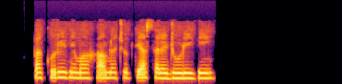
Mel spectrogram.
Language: Pashto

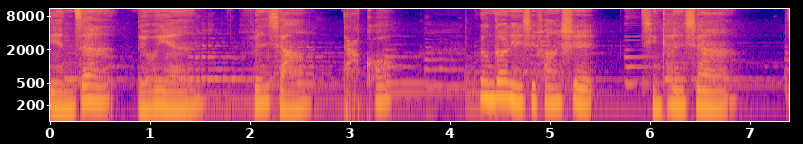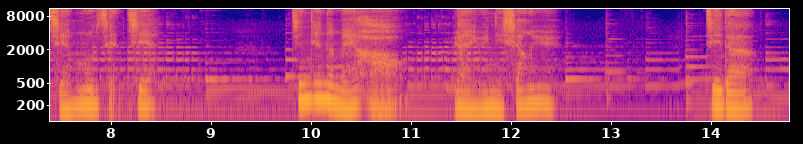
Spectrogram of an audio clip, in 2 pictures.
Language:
Chinese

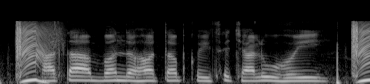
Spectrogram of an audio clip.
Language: Bhojpuri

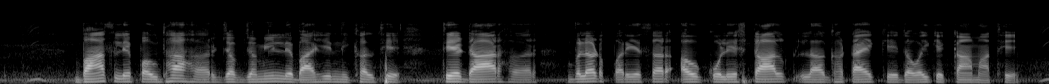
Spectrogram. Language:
Chhattisgarhi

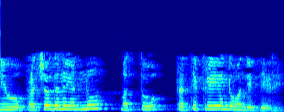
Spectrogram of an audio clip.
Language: Kannada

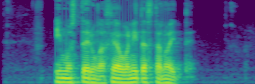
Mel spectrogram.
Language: Galician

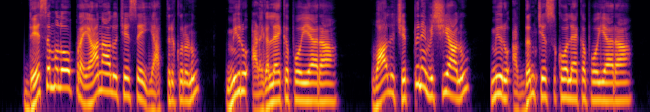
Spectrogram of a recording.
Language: Telugu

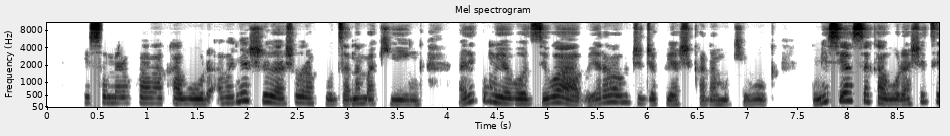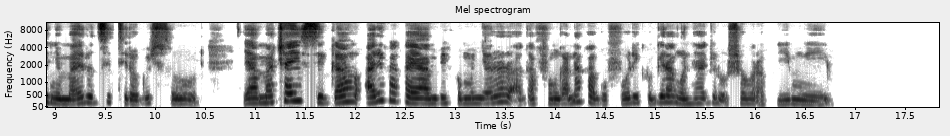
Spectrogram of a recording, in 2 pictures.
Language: Rundi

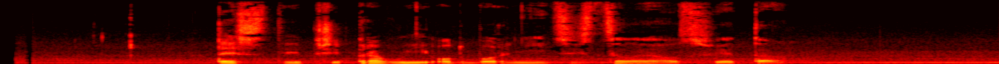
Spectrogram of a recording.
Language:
Czech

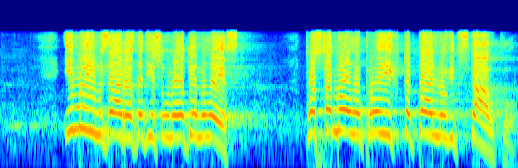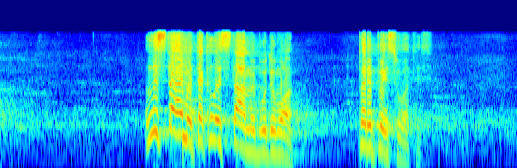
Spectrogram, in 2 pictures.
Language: Ukrainian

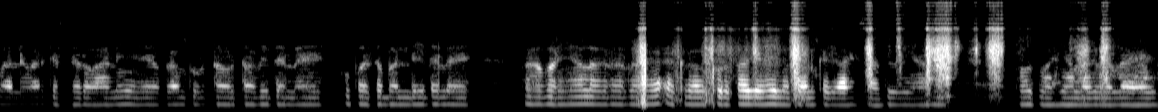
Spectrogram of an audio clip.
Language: Magahi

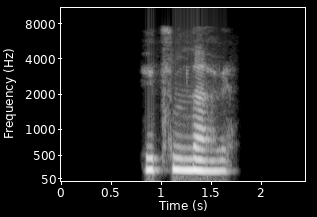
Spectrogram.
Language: Central Kurdish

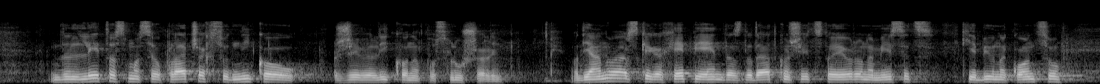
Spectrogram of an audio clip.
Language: Slovenian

